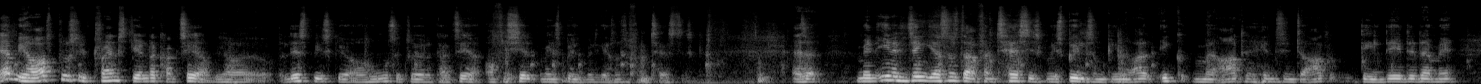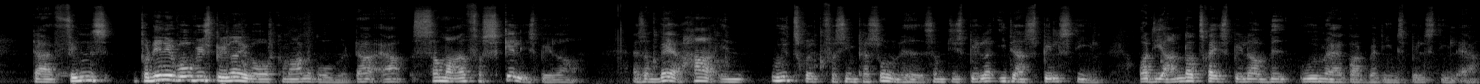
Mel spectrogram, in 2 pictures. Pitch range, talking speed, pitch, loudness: 120-145 Hz, 185 wpm, 130 Hz, -24 LUFS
